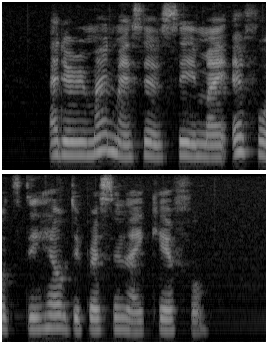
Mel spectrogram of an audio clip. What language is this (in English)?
Nigerian Pidgin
